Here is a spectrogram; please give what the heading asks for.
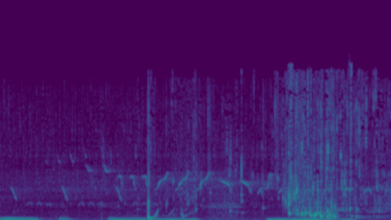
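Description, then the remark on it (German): Beethoven ladles water from a healing spring in a temple-like building in a spa park and pours it into his drinking cup, ending in a splashy trickle, while a low droning hum comes and goes and birds chirp in the background. “Beethoven schöpft mit einer Kelle das schmackhafte Wasser in seinen Trinkbecher.”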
